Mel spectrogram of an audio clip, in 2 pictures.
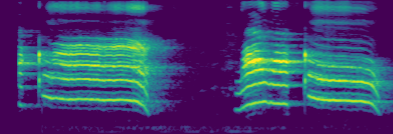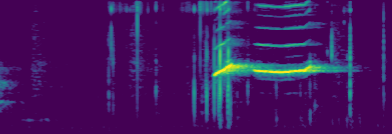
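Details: Pet ring-necked parrot that talks, saying mummy and papa indoors: drawn-out harmonic voice-like phrases that fall at their ends, then a steady squeaky flat tone, with a person repeating 'mithu' nearby.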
